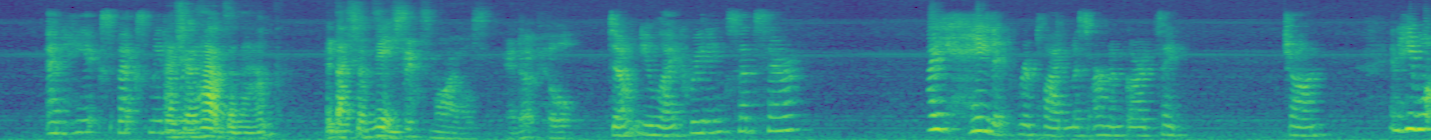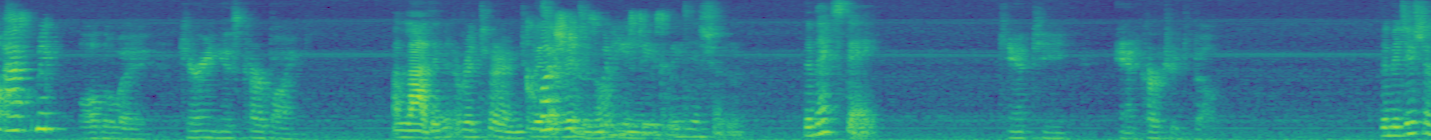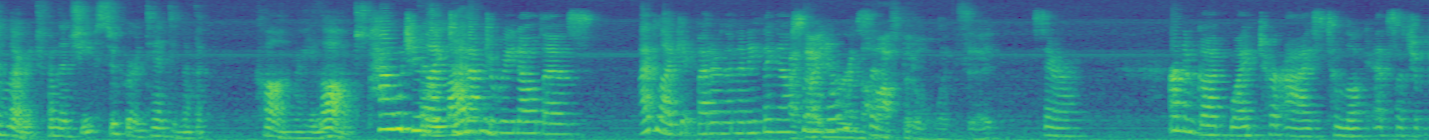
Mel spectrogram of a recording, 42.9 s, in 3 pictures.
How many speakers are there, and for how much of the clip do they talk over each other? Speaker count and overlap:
three, about 13%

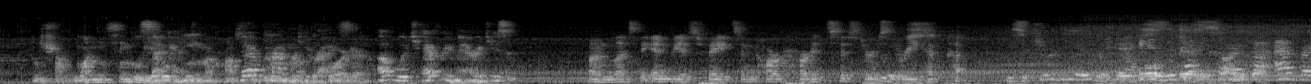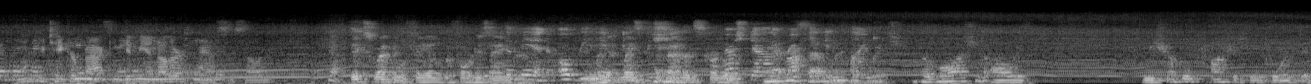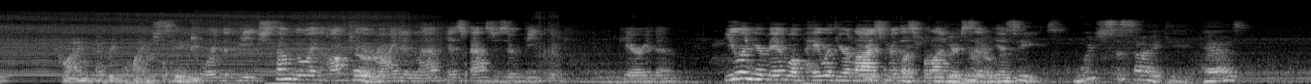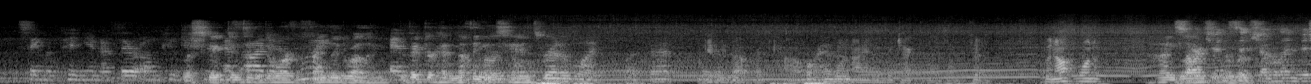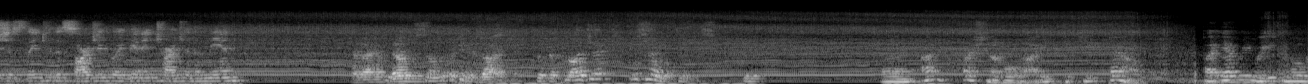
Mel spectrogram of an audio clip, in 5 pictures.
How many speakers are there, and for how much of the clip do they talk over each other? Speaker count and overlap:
nine, about 37%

